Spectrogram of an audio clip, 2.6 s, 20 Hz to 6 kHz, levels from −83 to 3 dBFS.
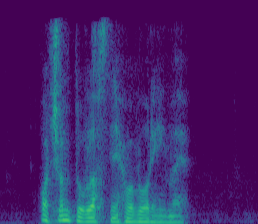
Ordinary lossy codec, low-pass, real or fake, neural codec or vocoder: AAC, 24 kbps; 5.4 kHz; fake; codec, 16 kHz in and 24 kHz out, 0.6 kbps, FocalCodec, streaming, 2048 codes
